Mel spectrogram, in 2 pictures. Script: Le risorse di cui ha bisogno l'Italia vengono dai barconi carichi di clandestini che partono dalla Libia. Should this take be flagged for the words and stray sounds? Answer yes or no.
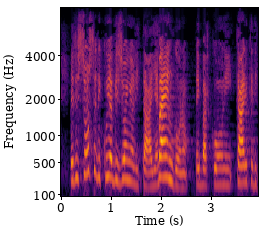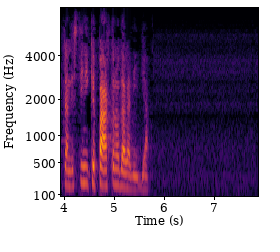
no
